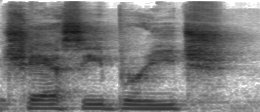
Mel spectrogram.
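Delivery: ordinary talk, nothing marked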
